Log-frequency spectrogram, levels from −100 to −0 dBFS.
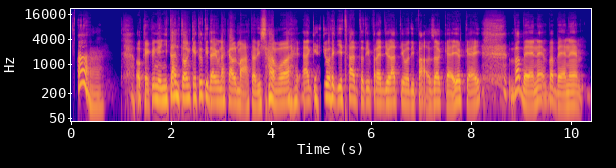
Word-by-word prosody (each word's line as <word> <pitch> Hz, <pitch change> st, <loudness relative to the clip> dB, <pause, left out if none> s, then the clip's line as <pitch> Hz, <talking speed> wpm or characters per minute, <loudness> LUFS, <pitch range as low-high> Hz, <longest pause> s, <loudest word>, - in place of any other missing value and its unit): Ah. 95 Hz, -1 st, +1 dB, 0.7 s
Okay, 115 Hz, -, -1 dB
quindi 150 Hz, +3 st, 0 dB
ogni 135 Hz, +1 st, +2 dB
tanto 165 Hz, 0 st, +3 dB
anche 155 Hz, +1 st, +1 dB
tu 180 Hz, +3 st, 0 dB
ti 175 Hz, -2 st, -1 dB
dai 130 Hz, -2 st, +3 dB
una 125 Hz, 0 st, -1 dB
calmata 115 Hz, -4 st, 0 dB
diciamo, 115 Hz, +2 st, +2 dB
a 125 Hz, 0 st, +2 dB
e 130 Hz, -1 st, -5 dB
anche 130 Hz, +2 st, -2 dB
tu 165 Hz, -1 st, 0 dB
ogni 140 Hz, -3 st, +1 dB
tanto 140 Hz, -1 st, -2 dB
ti 130 Hz, 0 st, -4 dB
prendi 115 Hz, 0 st, 0 dB
un 120 Hz, -, +4 dB
attimo 120 Hz, -1 st, -1 dB
di 110 Hz, +1 st, -4 dB
pausa, 120 Hz, +2 st, -1 dB
okay, 120 Hz, 0 st, +1 dB
okay. 135 Hz, 0 st, -1 dB, 0.6 s
Va -, -, +1 dB
bene, 105 Hz, +7 st, +2 dB
va 140 Hz, -, -1 dB
bene. 105 Hz, -1 st, 0 dB
125 Hz, 175 wpm, -23 LUFS, 115-140 Hz, 0.7 s, un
